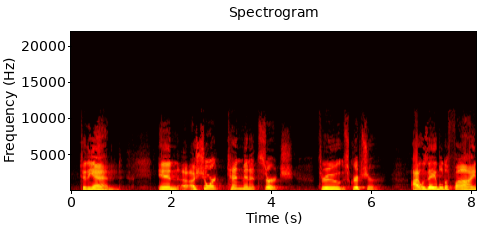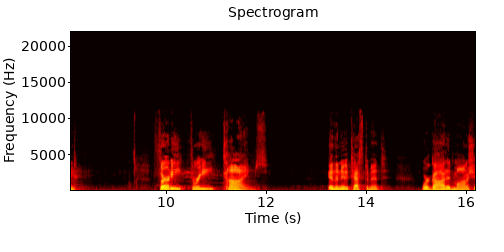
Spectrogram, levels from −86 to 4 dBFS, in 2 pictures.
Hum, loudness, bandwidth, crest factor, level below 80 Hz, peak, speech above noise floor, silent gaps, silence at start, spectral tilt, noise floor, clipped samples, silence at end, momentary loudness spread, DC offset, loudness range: none; -26 LUFS; 10 kHz; 22 dB; -76 dBFS; -6 dBFS; 44 dB; none; 0.2 s; -6 dB/octave; -70 dBFS; under 0.1%; 0 s; 14 LU; under 0.1%; 7 LU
